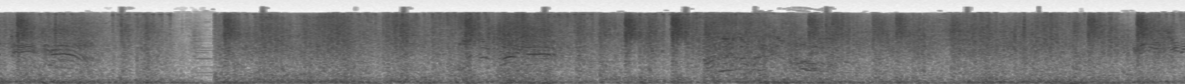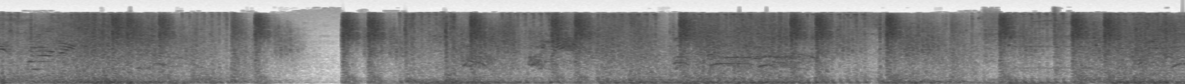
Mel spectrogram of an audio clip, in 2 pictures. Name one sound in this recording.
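Explosions boom and rumble in a game.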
